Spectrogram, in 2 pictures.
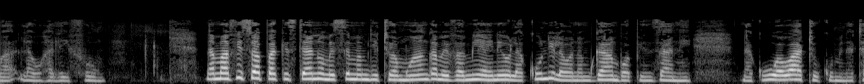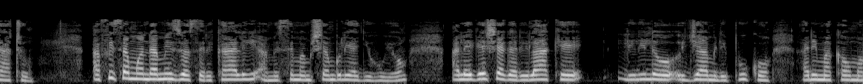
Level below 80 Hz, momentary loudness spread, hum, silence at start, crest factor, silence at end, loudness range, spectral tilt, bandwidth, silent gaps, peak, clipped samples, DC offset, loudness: -60 dBFS; 15 LU; none; 0 s; 18 dB; 0 s; 4 LU; -6 dB/octave; 8.8 kHz; none; 0 dBFS; under 0.1%; under 0.1%; -17 LUFS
